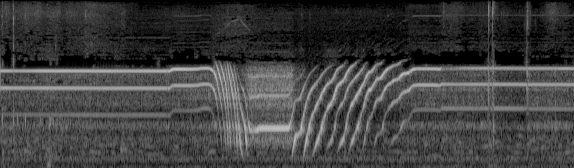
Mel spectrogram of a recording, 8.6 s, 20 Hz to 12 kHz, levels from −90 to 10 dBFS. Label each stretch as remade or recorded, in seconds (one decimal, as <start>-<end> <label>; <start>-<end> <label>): 0.0-8.6 recorded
